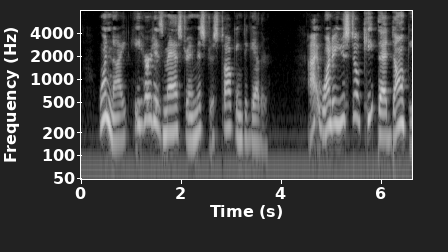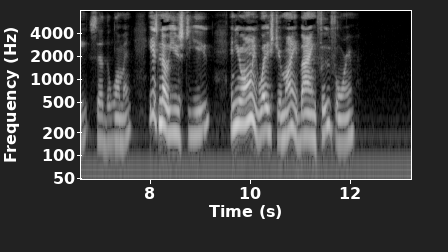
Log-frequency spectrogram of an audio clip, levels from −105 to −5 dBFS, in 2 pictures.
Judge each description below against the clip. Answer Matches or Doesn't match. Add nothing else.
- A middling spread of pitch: Doesn't match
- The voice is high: Matches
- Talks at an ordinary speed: Matches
